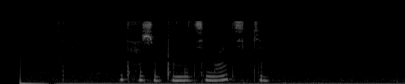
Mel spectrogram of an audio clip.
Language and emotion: Russian, neutral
